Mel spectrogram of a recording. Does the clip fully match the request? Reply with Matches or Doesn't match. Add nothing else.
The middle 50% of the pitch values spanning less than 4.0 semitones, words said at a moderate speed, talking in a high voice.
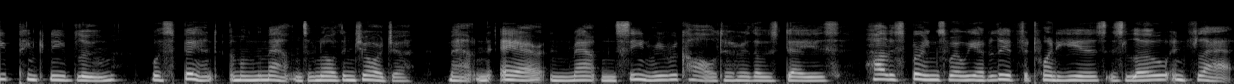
Matches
